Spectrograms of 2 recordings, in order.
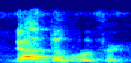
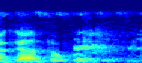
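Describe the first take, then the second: First: Louder, higher emphasis on जान; emphatic repeat. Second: Said in the usual way. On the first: Real, not acted. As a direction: punch out जान high and loud, then fall.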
